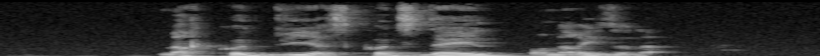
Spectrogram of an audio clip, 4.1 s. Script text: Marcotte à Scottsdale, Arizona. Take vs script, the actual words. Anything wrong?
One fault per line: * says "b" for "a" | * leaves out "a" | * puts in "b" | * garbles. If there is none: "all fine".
* puts in "vit"
* puts in "en"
